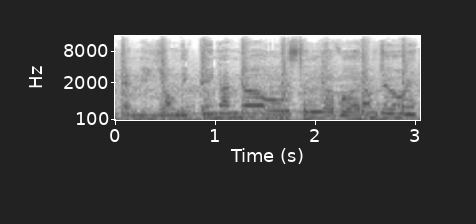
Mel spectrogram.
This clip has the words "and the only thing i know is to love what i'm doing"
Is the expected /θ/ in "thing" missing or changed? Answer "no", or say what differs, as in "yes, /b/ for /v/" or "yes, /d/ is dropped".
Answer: no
